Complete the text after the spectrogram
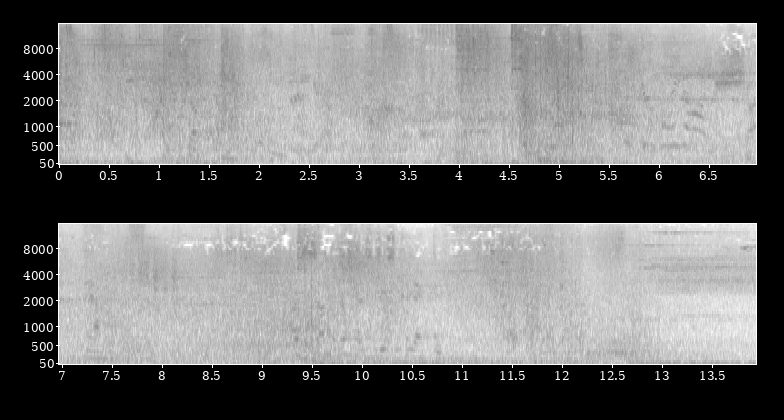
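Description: Game spell effects crackle and blast rapidly during a battle.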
